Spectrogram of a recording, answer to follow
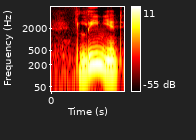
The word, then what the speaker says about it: lenient: Lenient is the opposite of strict. Pronunciation, lenient. The first vowel is a long E, like green beans. Lenient. We have the Y sound like yellow and yesterday. Yent.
